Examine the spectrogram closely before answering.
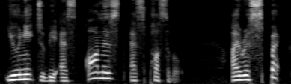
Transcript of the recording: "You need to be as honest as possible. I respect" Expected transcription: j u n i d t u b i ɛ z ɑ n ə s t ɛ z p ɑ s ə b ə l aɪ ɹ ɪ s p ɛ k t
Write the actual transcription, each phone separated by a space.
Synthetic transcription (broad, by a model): j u n i d t u b i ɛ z ɑ n ə s t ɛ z p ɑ s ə b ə l aɪ ɹ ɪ s p ɛ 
